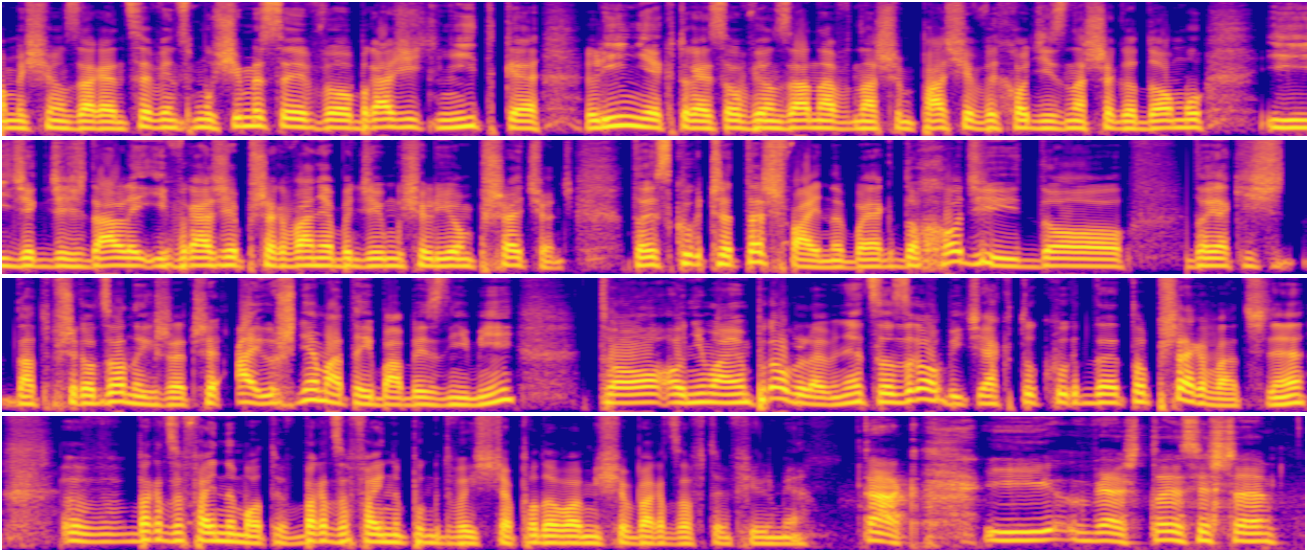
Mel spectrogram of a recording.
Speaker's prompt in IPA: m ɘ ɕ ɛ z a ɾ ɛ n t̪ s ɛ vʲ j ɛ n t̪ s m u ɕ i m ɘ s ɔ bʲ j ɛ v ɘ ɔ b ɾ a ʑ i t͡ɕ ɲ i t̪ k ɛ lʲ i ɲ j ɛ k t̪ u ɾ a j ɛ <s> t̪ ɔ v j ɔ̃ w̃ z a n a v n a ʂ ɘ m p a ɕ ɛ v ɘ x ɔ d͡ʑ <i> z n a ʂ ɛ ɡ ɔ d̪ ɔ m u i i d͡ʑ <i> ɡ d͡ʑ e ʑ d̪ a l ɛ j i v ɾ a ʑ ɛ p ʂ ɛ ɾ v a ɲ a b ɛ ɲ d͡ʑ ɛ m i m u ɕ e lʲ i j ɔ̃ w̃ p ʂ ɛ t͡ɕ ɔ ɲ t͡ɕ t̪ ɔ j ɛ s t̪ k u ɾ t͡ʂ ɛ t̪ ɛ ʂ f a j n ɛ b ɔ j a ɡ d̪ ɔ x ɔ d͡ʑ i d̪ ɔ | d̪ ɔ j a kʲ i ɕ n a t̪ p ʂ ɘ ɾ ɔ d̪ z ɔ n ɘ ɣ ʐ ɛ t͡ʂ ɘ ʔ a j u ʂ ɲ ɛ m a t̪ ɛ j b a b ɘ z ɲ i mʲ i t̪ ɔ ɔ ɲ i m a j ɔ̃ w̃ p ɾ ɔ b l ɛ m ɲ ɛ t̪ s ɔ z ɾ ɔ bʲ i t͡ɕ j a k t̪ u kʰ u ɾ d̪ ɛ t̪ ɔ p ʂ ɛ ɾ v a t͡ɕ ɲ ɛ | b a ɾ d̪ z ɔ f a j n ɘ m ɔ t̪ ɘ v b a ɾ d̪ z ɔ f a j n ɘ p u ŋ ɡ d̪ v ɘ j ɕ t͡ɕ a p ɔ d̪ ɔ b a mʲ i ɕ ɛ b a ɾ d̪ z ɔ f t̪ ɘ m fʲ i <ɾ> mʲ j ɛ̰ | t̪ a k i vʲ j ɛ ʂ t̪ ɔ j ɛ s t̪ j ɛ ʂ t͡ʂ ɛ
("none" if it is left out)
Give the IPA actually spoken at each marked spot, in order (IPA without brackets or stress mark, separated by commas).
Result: s, i, ɛ, l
